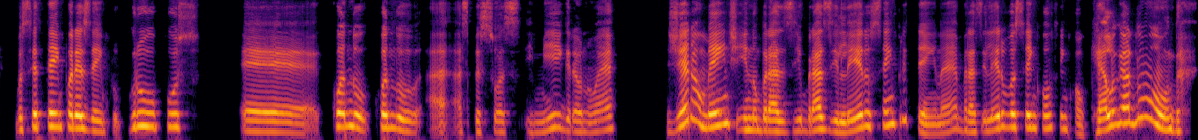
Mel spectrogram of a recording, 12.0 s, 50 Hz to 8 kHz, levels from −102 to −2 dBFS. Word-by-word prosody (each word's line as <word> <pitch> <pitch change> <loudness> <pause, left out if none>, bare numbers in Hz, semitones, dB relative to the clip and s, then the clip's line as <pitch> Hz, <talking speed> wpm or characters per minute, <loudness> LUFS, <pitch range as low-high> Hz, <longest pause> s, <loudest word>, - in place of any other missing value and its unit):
Você 205 +4 +2
tem 250 0 +4
por 245 -1 +2
exemplo 190 -7 +2
grupos, 250 0 -1 0.4
eh, 175 -4 -2
quando 250 -5 +3
quando 210 -8 +1
a - - -11
a - - -17
as 155 - -15
pessoas 170 -1 -11
imigram, 180 +3 -7
não 170 0 -13
é? 205 +5 -8 0.5
Geralmente 275 - +2
e 205 - -3
no 205 - -2
Brasil 185 -1 -2
brasileiro 195 +3 +1
sempre 290 +8 -5
tem, 160 - -4
né? 160 +7 -9
Brasileiro 195 +4 -2
você 245 -1 +2
encontra 230 0 -5
em - - -7
qualquer 195 -1 -5
lugar 300 +6 +4
do 340 +7 -3
mundo. 210 -8 +3
210 Hz, 155 wpm, -23 LUFS, 175-245 Hz, 0.5 s, tem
